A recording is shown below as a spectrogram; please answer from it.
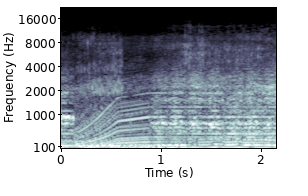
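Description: An engine revving up quickly for about a second, then holding its speed, over background music.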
